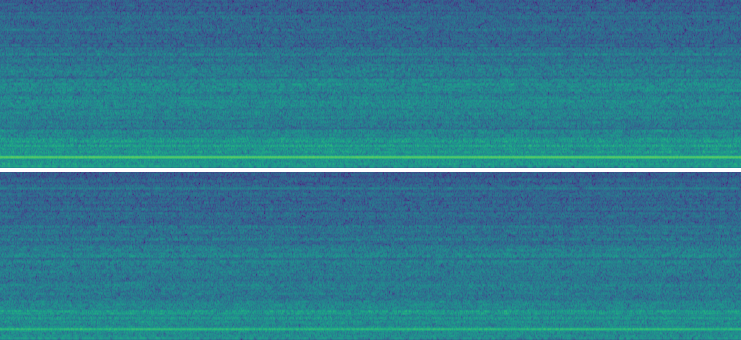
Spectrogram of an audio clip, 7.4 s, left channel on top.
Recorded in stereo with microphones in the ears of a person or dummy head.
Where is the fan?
45° left (ahead or behind), 1.8 m.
